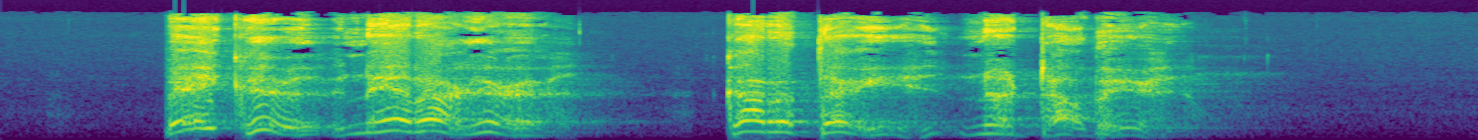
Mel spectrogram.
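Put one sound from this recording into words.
An elderly man speaks with animation into a headset microphone.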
